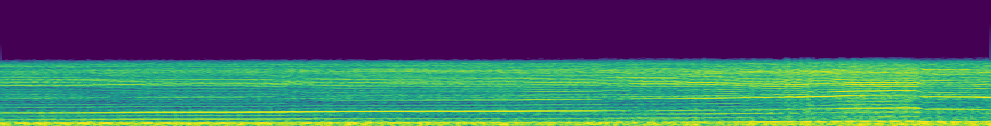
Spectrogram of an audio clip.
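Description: Motorcycle engine heard from an onboard camera, accelerating under load. Its pitch climbs slowly, then faster, and drops sharply near the end at an upshift before climbing again.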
